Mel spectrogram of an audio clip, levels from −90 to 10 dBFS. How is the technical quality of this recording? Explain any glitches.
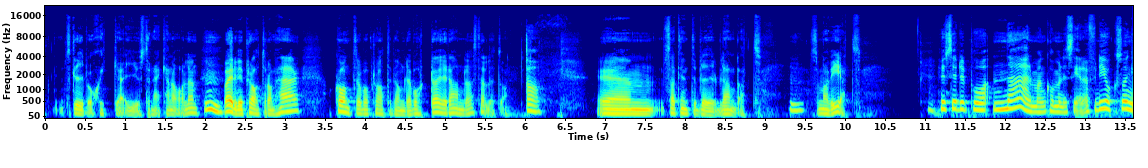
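No glitches turn up anywhere in this speech recording; there's nothing in it that needs explaining.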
